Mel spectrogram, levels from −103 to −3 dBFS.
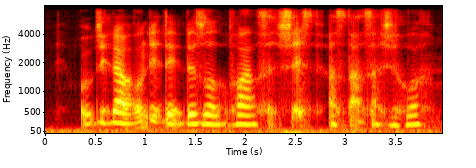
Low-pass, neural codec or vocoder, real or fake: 7.2 kHz; autoencoder, 22.05 kHz, a latent of 192 numbers a frame, VITS, trained on many speakers; fake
